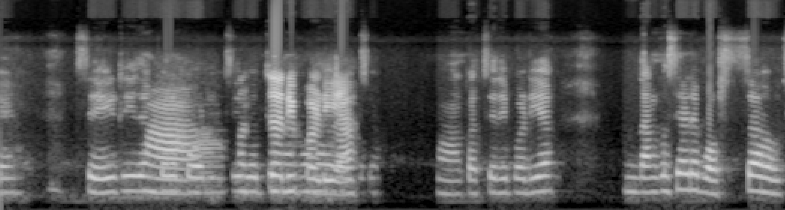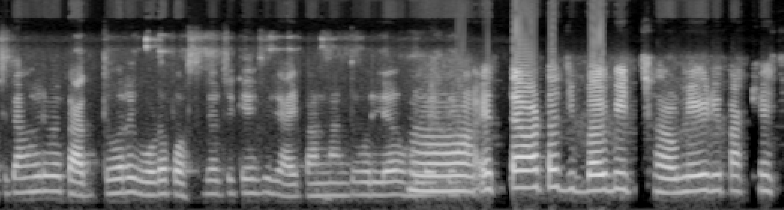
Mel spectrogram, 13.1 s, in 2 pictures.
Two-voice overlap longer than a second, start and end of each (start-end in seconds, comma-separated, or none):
1.2-2.9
